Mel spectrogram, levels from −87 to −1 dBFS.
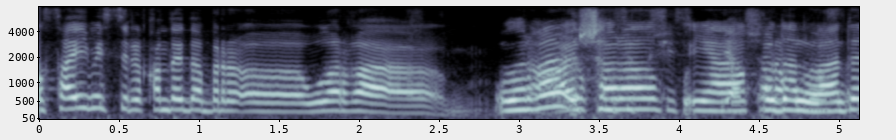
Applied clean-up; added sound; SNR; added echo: none; none; none; none.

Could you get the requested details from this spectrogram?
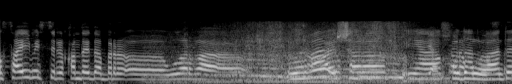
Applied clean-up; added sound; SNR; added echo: none; Motorcycle / Engine; 8 dB; none.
